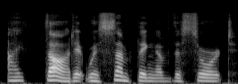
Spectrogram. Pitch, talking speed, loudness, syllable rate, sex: 160 Hz, 200 wpm, -20 LUFS, 4.9 syllables/s, female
